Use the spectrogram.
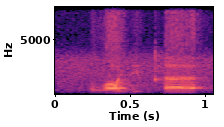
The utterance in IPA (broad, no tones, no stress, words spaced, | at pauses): βɒvʲu kʰæ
